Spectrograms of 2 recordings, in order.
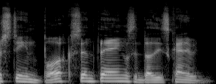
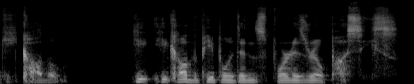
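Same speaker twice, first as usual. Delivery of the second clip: mischievous, low, hushed voice; 5 semitones lower, 7 dB quieter than usual. Retelling what his dad says, imitating dad lowering his voice. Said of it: "he'd like lower lower his voice".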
